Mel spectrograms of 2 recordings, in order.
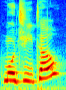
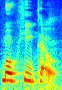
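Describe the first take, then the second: First: The J is said as a hard English J. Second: The J is not said as a hard English J. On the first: The speaker calls it wrong. "putting stress on the J like mojito, that's incorrect" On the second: The speaker calls it right. "You're gonna say mojito"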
